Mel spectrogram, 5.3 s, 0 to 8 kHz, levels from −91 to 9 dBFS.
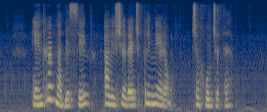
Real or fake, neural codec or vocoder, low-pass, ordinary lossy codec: fake; codec, 16 kHz, 1 kbps, FreqCodec, smaller model; 7.2 kHz; none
